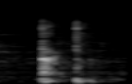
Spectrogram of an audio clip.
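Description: An already boiled egg is lightly tapped twice to crack its shell, giving two soft, dull cracking taps with short, low-pitched thuds that die away quickly. The egg is tapped just enough to crack the shell before rolling it so the shell comes off easily.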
